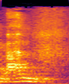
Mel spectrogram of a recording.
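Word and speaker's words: מן: 그게 원래 그 히브리 말로는 그냥 만이에요. 만 발음으로 하면 만이에요. 만. 네? 만나가 히브리 발음으로 만이야. 만. 내가 우리 예전교에서도 얘기했는데 그 이름이 만이야. 한 글자야. 그 발음이 하나야.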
